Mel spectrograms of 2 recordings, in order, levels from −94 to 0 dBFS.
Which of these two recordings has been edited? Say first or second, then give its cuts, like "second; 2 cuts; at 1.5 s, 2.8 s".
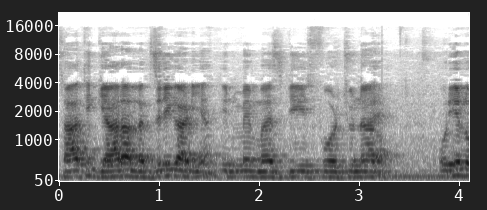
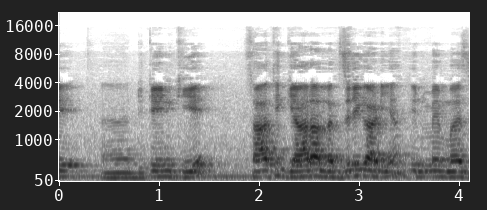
first; 1 cut; at 3.2 s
